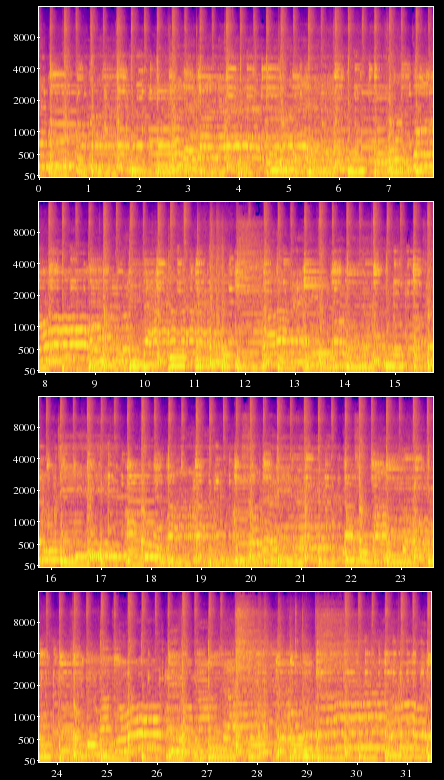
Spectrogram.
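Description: A live band playing a song: electric guitars, bass guitar, drum kit and keyboard, with a man singing lead into a microphone.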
